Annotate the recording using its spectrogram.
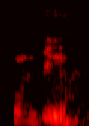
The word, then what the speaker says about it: Kunbi: Kunbi.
